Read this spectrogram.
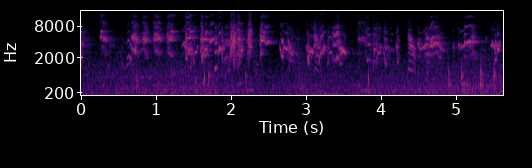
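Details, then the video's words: Several tame budgies chattering almost nonstop with dense, high, scratchy chirps and little squeaks, irregularly spaced. "Budgies amazing love & chirping sounds"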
